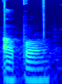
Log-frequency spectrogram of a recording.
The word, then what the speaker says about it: apa: Nah, apa A dalam bahasa Indonesia, kalau di dalam bahasa Jawa itu A dibaca O. Jadi tulisannya sama, tulisannya sami. Apa Indonesia, apa Jawa itu bacanya opo. Jadi A itu dibaca O, opo.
